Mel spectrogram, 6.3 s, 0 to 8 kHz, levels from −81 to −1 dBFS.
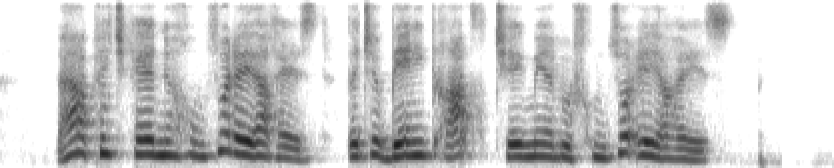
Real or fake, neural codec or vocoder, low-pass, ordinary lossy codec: fake; codec, 16 kHz, 0.5 kbps, FunCodec, trained on LibriTTS, 25 frames a second; 7.2 kHz; Opus, 32 kbps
